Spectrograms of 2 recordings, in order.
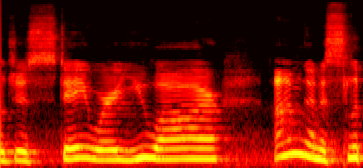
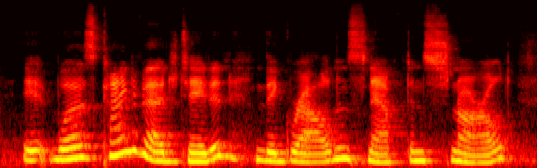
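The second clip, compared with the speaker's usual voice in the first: plain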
